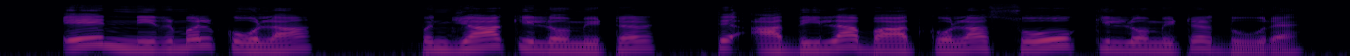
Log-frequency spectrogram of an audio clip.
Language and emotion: Dogri, neutral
